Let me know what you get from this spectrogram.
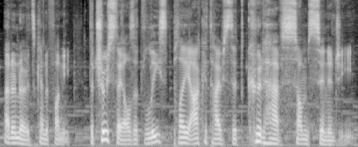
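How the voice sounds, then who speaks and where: A man's voice: on the low side, fairly quick. A man narrating gameplay from a script as a video game YouTuber, in a wry, sarcastic manner. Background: music.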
